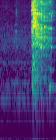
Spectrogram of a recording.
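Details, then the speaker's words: One short, harsh dry cough from a woman with an itchy throat, after a quiet moment, with light room noise. "Mama gatel tenggorokannya ya."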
